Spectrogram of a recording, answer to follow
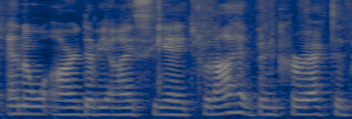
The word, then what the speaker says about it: Norwich: in Norwich for Americans we call it Norwich n o RW i CH but I have been corrected by many locals and it's pronounced Norwich like porridge and I would love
